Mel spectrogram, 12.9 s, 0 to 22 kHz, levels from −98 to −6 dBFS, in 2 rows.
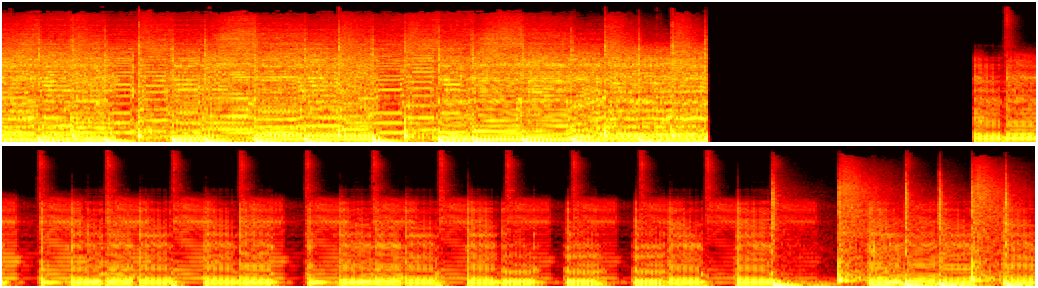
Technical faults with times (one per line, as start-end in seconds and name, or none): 4.42-6.07 audio dropout to silence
